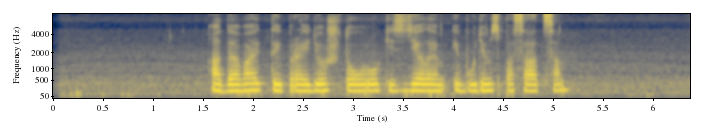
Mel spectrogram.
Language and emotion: Russian, neutral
